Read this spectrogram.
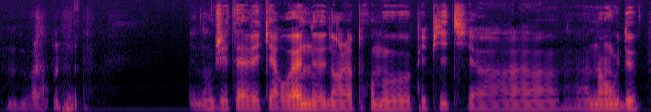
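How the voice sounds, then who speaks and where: A young man presenting his project in a slow, halting way. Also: mid-range voice, monotone, mellow, no echo. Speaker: former program participant. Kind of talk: short project pitch.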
